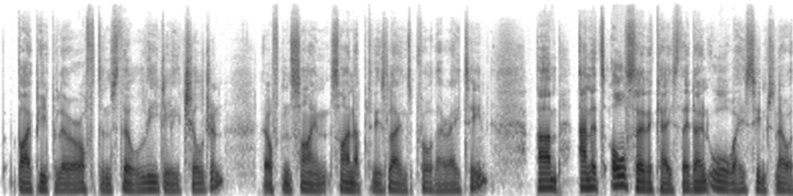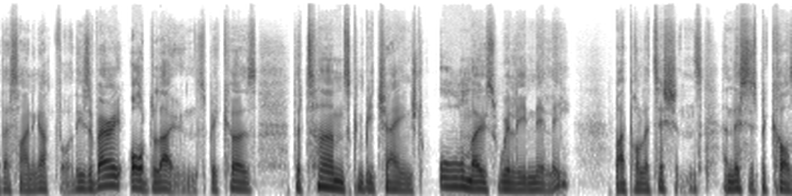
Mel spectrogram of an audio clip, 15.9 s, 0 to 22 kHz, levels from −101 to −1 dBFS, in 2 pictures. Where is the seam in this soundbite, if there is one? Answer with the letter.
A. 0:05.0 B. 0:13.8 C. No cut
C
